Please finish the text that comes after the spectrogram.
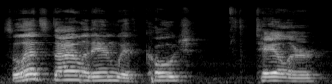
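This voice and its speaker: A man with a voice a bit higher than most hosts a book club podcast. He speaks in a deliberate way, leaving pauses and stretching words for emphasis. The recording is noticeably echoey, with the room clearly audible around his voice. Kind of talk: casual podcast talk and reading a book aloud. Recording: roomy, echoing sound.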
